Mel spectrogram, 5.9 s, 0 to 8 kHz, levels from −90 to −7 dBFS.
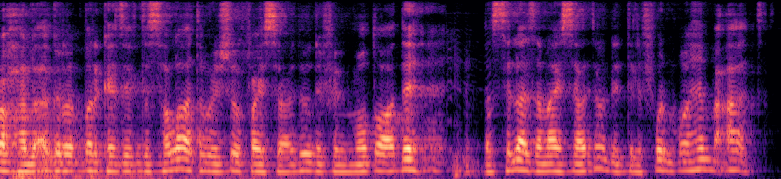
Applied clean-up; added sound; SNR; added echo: neural mask model DeepFilterNet 3.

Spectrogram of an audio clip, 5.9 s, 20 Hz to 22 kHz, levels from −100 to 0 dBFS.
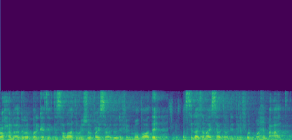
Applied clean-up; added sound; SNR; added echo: neural separator model SepFormer DNS4.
